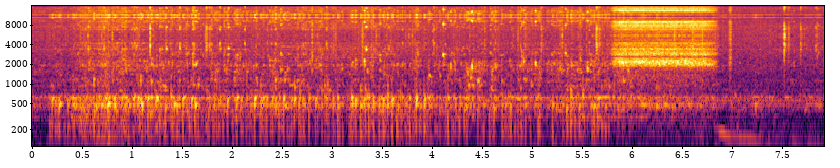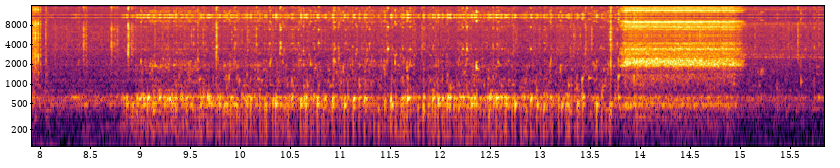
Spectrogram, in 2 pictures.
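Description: Muffled water noise rumbles steadily underwater.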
